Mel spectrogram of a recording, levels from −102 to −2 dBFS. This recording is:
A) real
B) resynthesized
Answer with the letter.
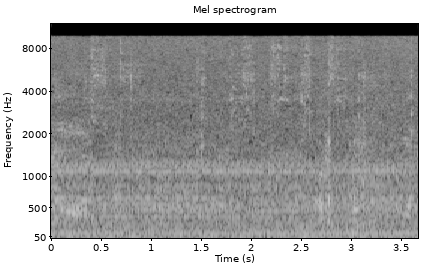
A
